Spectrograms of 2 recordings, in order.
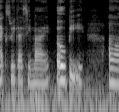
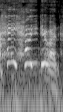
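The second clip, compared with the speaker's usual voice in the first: excited greeting; 7 dB louder than usual. Real, not acted. Greeting returning viewers, high far voice.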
